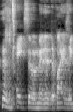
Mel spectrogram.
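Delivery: ordinary talk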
